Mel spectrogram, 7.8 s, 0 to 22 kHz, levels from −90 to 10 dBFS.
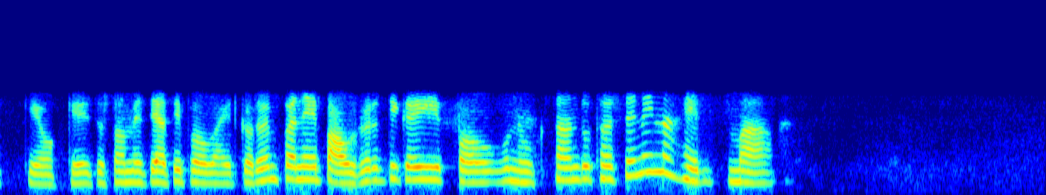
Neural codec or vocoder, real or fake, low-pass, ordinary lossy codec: codec, 16 kHz in and 24 kHz out, 1 kbps, XY-Tokenizer; fake; 3.6 kHz; Opus, 24 kbps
